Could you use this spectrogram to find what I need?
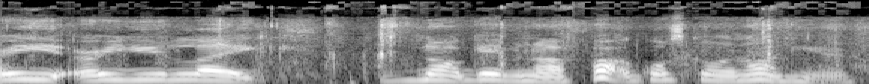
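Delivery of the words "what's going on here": ordinary talk, nothing marked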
